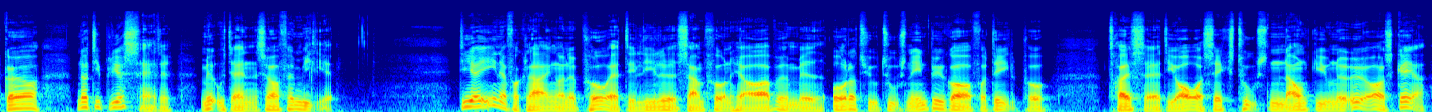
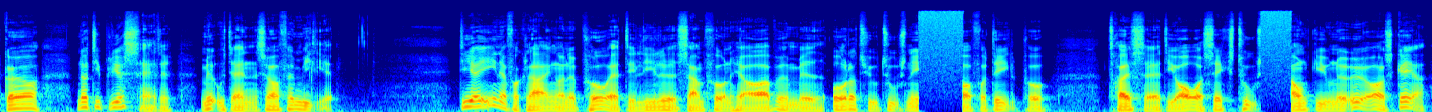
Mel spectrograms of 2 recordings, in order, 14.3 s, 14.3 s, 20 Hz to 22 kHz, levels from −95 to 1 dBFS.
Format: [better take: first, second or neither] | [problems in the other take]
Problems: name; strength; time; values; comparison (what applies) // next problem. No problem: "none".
first | audio cutting out; filled with static; at 9 s and at 13 s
